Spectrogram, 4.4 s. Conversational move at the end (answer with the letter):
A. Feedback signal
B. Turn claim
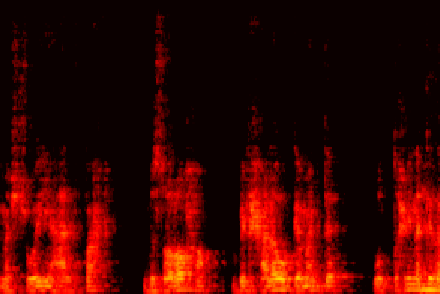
A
